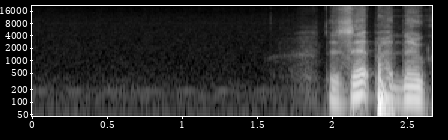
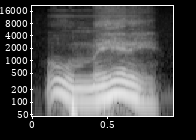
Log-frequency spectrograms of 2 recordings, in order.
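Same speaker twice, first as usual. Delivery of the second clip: gasped. A narrator's reading. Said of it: "he gasped".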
